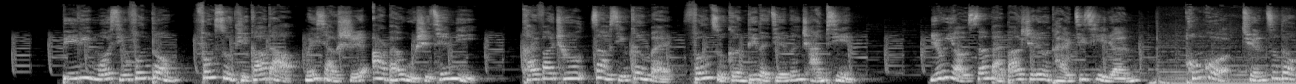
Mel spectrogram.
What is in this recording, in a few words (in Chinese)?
女 女机器人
